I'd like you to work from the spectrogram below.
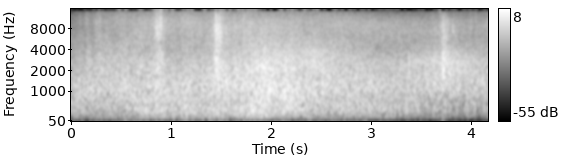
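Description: Surf rolls onto a cold winter beach at high tide, a loud, continuous roar of breaking waves mixed with gusting wind buffeting the microphone, with no voices.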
